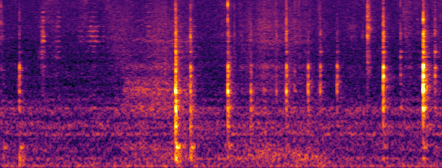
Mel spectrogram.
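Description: Faint, irregular light clicks and taps of small parts of a cassette deck's front panel being handled and fitted by hand.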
